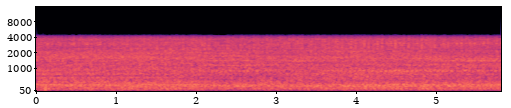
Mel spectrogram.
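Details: Toyota 3VZ-E V6 after rebuild, about 15 miles on the engine: steady, even idle with a smooth hum and no ticking or knocking; healthy normal idle.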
